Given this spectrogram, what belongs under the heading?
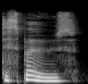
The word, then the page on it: dispose: British English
